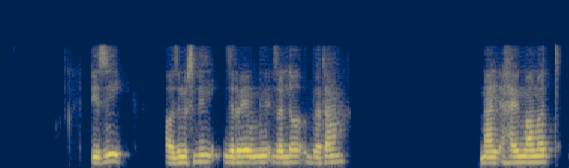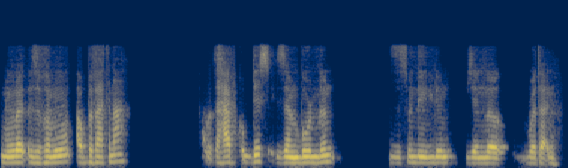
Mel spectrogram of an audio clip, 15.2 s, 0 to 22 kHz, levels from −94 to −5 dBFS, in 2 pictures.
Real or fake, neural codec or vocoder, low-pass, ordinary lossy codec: fake; codec, 16 kHz, 0.5 kbps, X-Codec, HuBERT features, trained on balanced general audio; 7.2 kHz; Opus, 64 kbps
